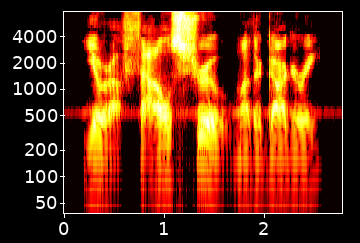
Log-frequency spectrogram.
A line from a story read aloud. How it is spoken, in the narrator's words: growled the journeyman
